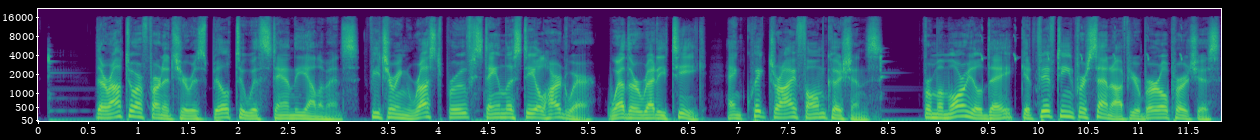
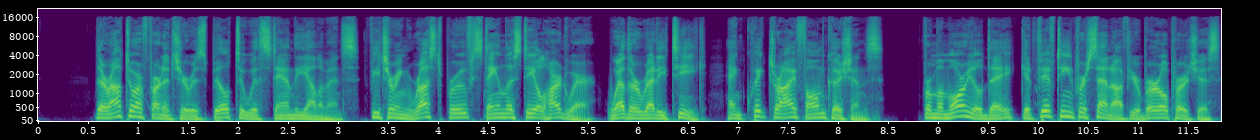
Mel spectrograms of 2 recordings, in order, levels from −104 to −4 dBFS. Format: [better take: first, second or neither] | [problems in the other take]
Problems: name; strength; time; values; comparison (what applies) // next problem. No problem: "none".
second | machinery noise; faint; throughout; 20 dB below the speech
